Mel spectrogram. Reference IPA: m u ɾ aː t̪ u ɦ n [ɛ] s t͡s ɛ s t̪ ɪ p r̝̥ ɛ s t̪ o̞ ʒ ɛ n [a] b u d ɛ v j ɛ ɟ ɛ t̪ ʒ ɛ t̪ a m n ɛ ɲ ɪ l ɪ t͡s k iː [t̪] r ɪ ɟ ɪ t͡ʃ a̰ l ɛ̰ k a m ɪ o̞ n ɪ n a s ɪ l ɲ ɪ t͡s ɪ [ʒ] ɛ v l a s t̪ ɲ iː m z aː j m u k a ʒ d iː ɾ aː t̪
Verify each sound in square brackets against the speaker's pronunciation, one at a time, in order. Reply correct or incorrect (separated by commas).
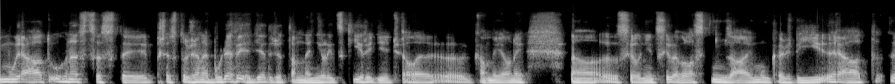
correct, incorrect, incorrect, incorrect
